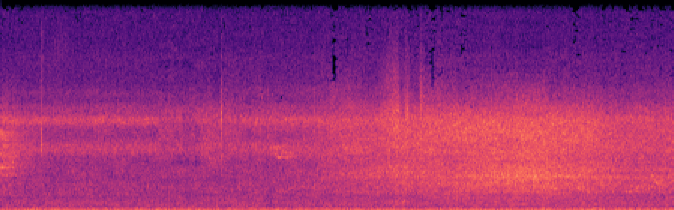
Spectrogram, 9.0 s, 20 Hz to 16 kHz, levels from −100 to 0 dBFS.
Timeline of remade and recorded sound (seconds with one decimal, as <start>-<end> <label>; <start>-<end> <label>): 0.0-2.1 recorded; 2.1-3.2 remade; 3.2-6.3 recorded; 6.3-7.6 remade; 7.6-9.0 recorded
